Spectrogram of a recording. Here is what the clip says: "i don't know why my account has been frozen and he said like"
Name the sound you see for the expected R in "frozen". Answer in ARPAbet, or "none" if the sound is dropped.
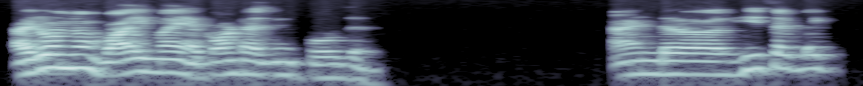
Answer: none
